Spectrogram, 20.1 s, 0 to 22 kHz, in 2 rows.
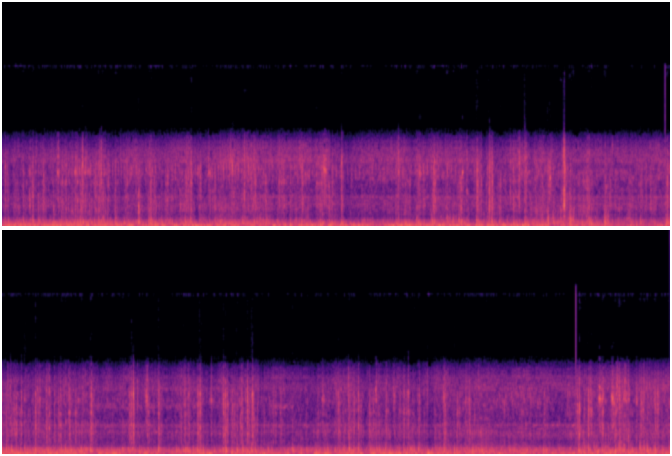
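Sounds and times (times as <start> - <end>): bike clicking and rattling: 0.0 - 20.0
bike tyres on dirt: 0.0 - 20.0
wind on microphone: 0.0 - 20.0.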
